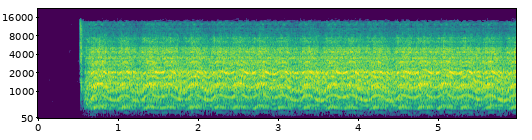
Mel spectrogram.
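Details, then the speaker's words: Old 318 engine sat for a long time, gas poured in carb bowl, starter fed through jumper cables: sluggish, labouring crank about four turns a second, never catching; slow crank, no start. "you can tell it's not really not really cranking very good because I'm using jumper cables for starter cables and they're not exactly the best for that purpose but uh it should work"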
